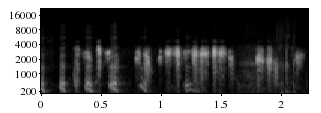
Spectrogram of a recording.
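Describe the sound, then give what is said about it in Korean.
A person's voice imitates a fried egg sizzling in a frying pan: rapid crackling pops and hissy chirps in quick irregular bursts for about two seconds, with no talking. “계란 후라이 튀기는 소리 들어보겠습니다.”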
